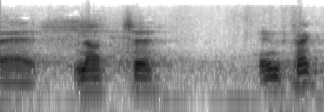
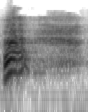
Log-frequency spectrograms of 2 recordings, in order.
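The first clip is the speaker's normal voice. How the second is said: a silent, airy burst of laughter; airy laugh at Harry; breathy laugh; 10 semitones higher, 5 dB quieter than usual. Acted. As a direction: laugh under your breath.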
